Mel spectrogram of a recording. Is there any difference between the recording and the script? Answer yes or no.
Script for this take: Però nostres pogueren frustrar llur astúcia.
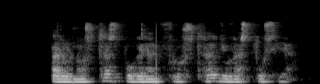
no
